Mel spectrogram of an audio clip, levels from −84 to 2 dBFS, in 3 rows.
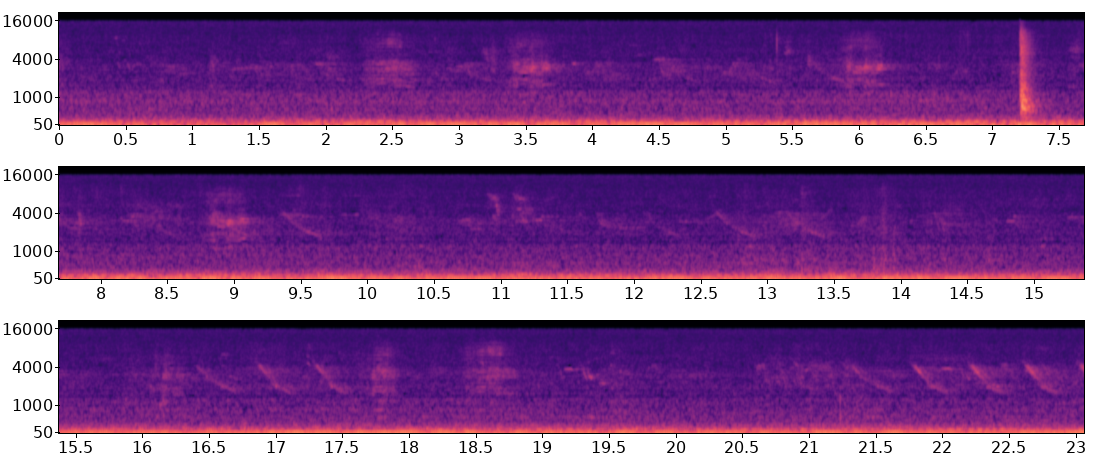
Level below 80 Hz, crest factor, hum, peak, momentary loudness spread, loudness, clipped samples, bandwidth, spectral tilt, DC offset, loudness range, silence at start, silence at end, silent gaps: -30 dBFS; 24 dB; none; -4 dBFS; 3 LU; -29 LUFS; under 0.1%; 16 kHz; -5 dB/octave; 4%; 3 LU; 0 s; 0 s; none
